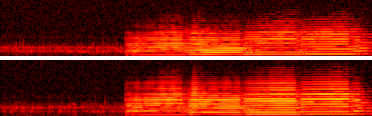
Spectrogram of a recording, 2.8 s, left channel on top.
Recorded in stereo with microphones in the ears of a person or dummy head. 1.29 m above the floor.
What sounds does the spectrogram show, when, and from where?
0.9 s a trumpet: 55° right (ahead or behind), 5.5 m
